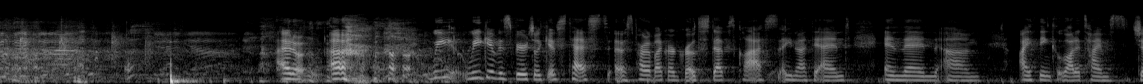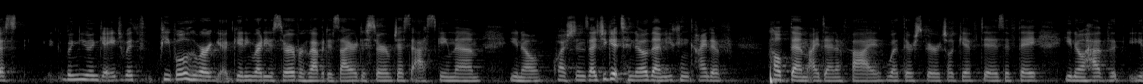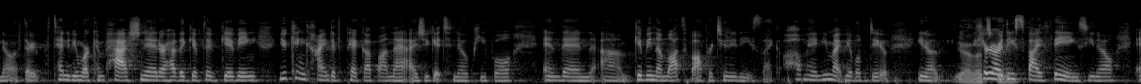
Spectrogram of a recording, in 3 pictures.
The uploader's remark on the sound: Panel Discussion at Rock Hill Conference.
